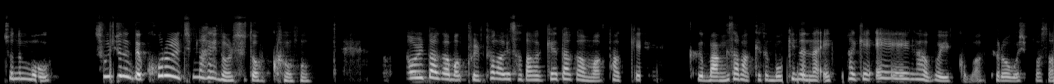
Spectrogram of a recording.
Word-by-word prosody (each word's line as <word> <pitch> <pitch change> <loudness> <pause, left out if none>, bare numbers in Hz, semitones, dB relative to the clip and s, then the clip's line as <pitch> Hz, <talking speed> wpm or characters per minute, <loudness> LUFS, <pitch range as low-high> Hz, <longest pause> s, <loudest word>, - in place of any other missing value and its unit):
저는 265 -1 -3
뭐 220 -8 0 0.4
숨 370 - +1
쉬는데 390 0 +6
코를 400 -5 +5
침낭에 310 -2 -2
넣을 190 -5 +1
수도 185 - -1
없고 170 -2 -6 0.9
떨다가 300 -3 +4
막 205 -2 0
불편하게 245 +4 +1
자다가 210 -4 -1
깨다가 245 0 0
막 165 -3 -4
밖에 205 0 -5 0.5
그 200 - -1
망사 190 +5 +3
밖에서 210 -1 -3
모기는 210 +4 -1
나 190 - +1
애타게 245 +7 -3
앵 265 -4 -1
하고 190 -5 -1
있고 165 0 -4
막 - - -12
들어오고 175 -4 -1
싶어서. 170 -1 -9
220 Hz, 345 characters per minute, -23 LUFS, 185-265 Hz, 0.9 s, 쉬는데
